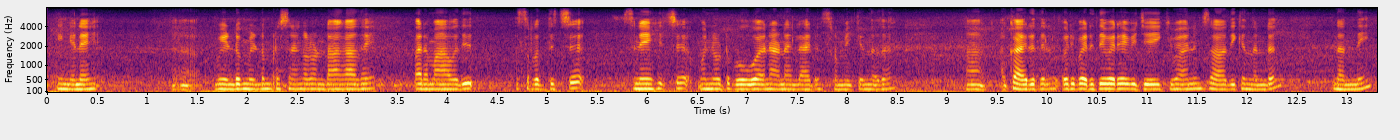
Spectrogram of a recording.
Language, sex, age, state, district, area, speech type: Malayalam, female, 60+, Kerala, Idukki, rural, spontaneous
